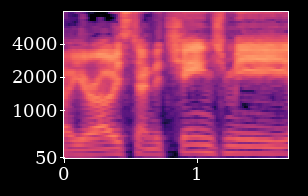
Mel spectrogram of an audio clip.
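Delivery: ordinary delivery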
